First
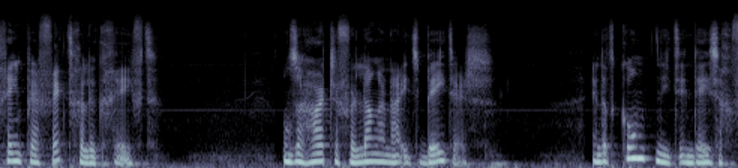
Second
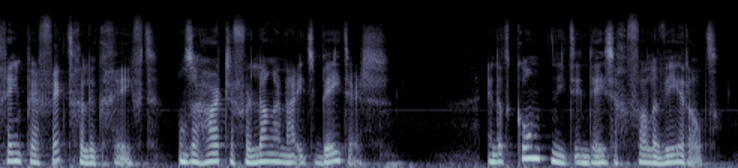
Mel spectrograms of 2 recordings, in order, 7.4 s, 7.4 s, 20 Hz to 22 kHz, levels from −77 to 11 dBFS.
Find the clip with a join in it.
second; 1 cut; at 1.7 s

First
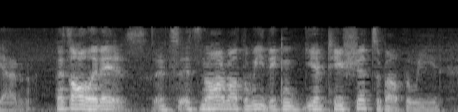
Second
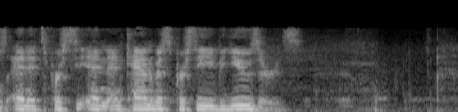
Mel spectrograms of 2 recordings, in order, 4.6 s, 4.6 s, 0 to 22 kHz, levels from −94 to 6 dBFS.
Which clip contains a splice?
first; 1 cut; at 1.5 s

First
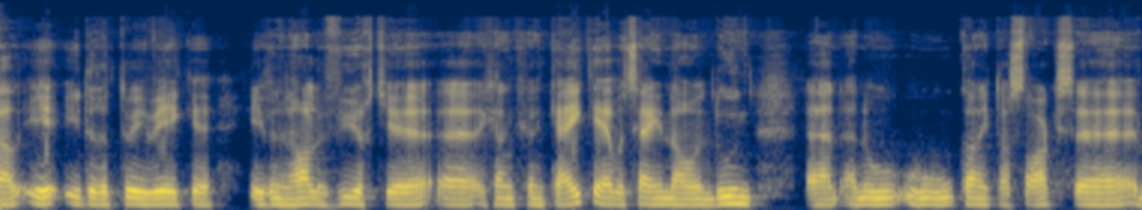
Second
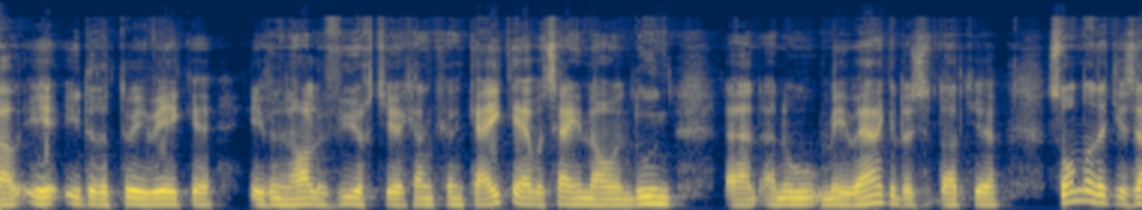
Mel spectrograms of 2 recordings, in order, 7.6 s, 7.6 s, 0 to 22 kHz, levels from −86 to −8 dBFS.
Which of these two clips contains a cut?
second; 2 cuts; at 2.7 s, 5.5 s

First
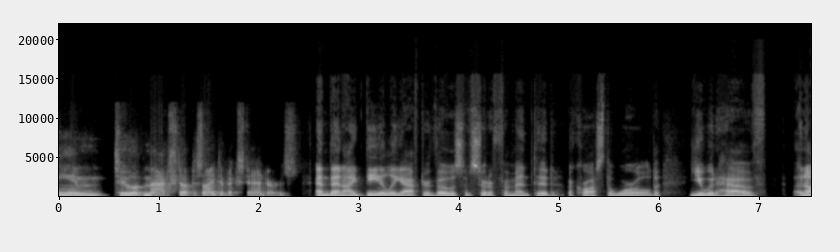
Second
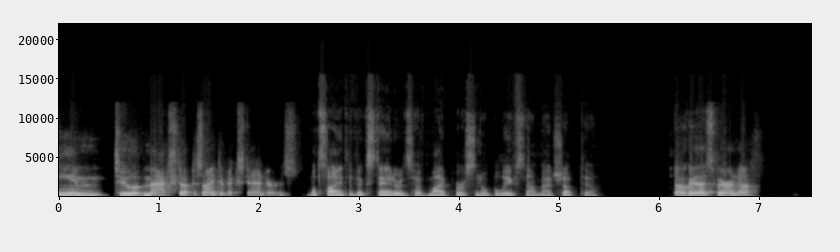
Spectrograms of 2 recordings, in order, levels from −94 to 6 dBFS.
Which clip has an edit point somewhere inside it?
first; 1 cut; at 2.4 s

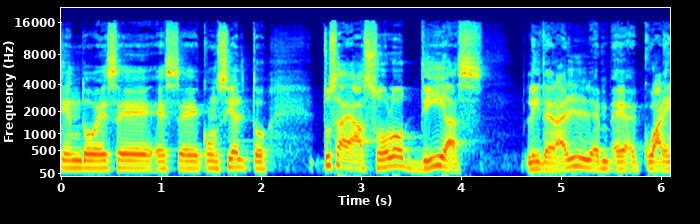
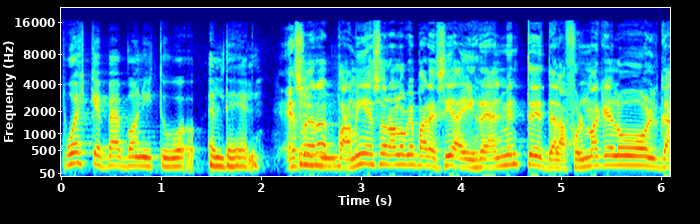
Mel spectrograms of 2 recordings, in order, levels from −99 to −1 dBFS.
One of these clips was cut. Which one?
second; 2 cuts; at 2.2 s, 4.8 s

